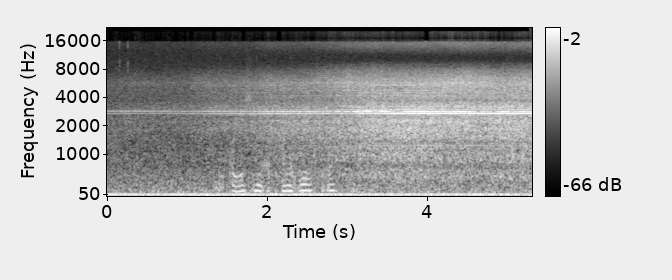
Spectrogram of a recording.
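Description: Steady broadband roar of an airplane engine flying low in the video game Transport Fever, swelling slightly louder over several seconds, with a brief faint tonal hum partway through.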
